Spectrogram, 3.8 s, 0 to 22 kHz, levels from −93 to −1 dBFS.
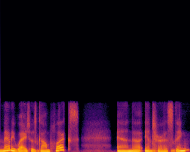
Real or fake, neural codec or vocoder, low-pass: fake; codec, 24 kHz, 0.9 kbps, WavTokenizer, large speech release; 7.2 kHz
